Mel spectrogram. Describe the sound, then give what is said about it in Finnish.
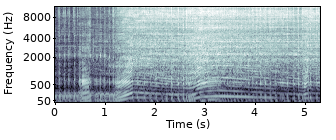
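A small tuned two-stroke moped engine, kick-started, runs loud, its buzzing pitch climbing sharply as it revs up twice, then holding a high, raspy whine with no voices. “On se viritetty. Kuuleeko sä äänestä, että onko se viritetty?”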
